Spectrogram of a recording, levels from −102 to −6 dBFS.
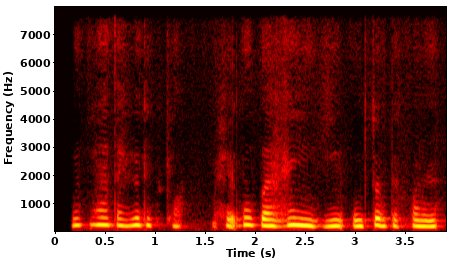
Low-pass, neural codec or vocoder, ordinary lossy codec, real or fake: none; codec, 16 kHz, 0.5 kbps, FunCodec, trained on Chinese and English, 25 frames a second; none; fake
